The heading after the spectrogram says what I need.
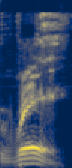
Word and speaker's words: Ra: in the Coptic, yes, you'll probably be pronounced Ray indeed, but according to the transliteration of the Medu Neter, it will be Ra.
